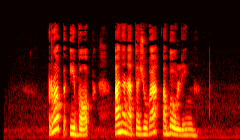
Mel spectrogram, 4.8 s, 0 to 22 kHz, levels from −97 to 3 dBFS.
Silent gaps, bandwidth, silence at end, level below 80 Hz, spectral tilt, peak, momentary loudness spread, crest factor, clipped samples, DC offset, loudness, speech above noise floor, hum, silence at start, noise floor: none; 11 kHz; 0.85 s; -72 dBFS; -5 dB/octave; -2 dBFS; 15 LU; 24 dB; under 0.1%; under 0.1%; -23 LUFS; 42 dB; none; 0.95 s; -66 dBFS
